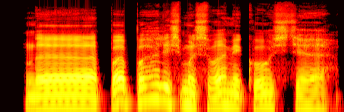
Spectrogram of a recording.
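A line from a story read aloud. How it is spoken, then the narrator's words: Sighing. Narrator (Russian): вздохнул я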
